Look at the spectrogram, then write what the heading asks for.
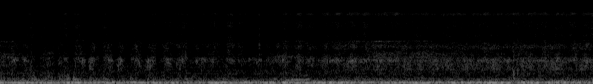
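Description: Steady close rubbing of wax finish into the handle of a Case fixed-blade knife, a continuous dry scrubbing texture with no pauses, fairly loud and alone.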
